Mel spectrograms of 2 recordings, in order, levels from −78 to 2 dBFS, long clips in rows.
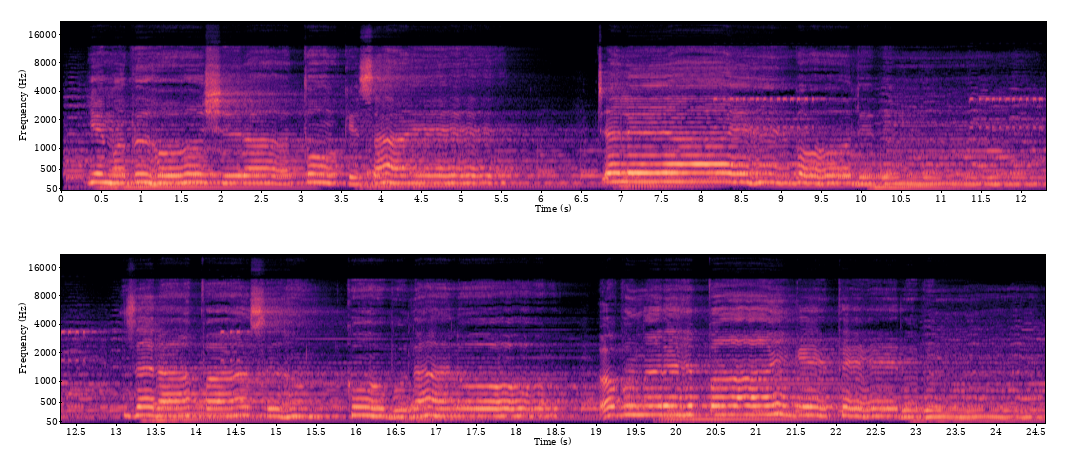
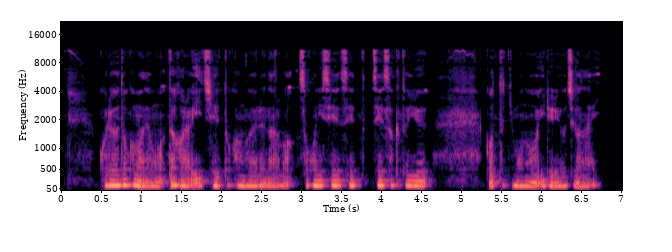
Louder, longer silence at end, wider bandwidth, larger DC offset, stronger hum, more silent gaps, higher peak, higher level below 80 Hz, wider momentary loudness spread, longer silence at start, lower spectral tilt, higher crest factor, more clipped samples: first, -19 LUFS vs -24 LUFS; second, 0 s vs 0.3 s; first, over 20 kHz vs 11.5 kHz; neither; neither; neither; first, -4 dBFS vs -8 dBFS; first, -42 dBFS vs -50 dBFS; second, 10 LU vs 13 LU; about the same, 0 s vs 0.1 s; about the same, -5 dB/octave vs -5 dB/octave; about the same, 14 dB vs 16 dB; neither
